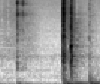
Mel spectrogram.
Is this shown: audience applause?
no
